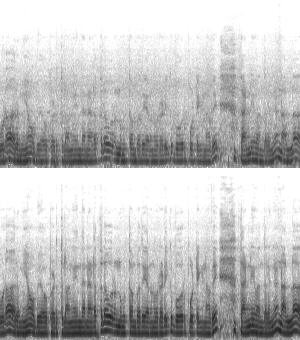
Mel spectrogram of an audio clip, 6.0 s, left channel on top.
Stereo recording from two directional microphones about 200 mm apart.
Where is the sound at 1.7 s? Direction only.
35° right (ahead or behind).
